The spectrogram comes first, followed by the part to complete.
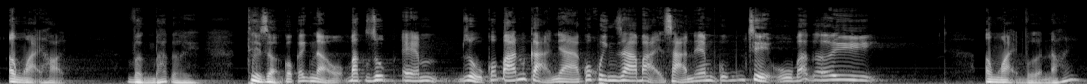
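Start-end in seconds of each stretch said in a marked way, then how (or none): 1.3-8.8 higher, pleading voice near tears; choked crying plea. Acted. Father begs the master to save his son, choking up. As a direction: beg through a choked sob. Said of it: "vừa khóc nghẹn vì thương con".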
